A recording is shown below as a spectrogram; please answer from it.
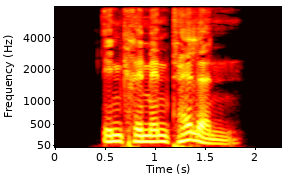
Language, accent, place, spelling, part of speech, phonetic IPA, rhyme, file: German, Germany, Berlin, inkrementellen, adjective, [ɪnkʁemɛnˈtɛlən], -ɛlən, De-inkrementellen.ogg
- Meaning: inflection of inkrementell: 1. strong genitive masculine/neuter singular 2. weak/mixed genitive/dative all-gender singular 3. strong/weak/mixed accusative masculine singular 4. strong dative plural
